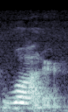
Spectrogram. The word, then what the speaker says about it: water: vowel a though and that's the sound of all like water Oh water it's the letter eight but the sound is all it's like almost like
